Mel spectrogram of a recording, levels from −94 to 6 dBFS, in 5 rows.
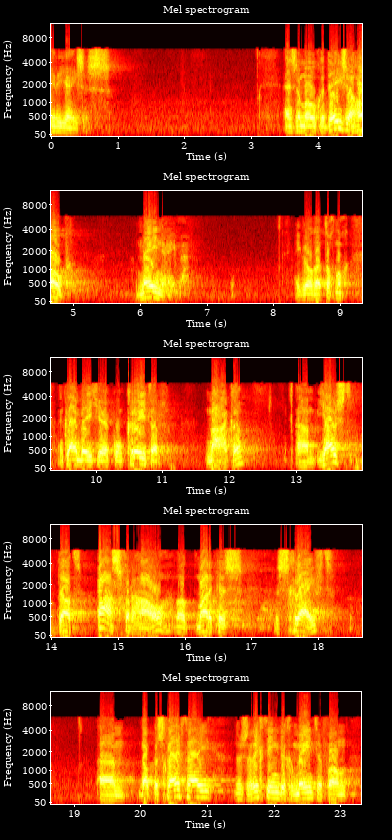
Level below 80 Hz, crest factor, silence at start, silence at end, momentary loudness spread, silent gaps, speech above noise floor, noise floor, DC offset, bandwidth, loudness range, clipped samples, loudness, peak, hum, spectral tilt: -44 dBFS; 10 dB; 0 s; 0.05 s; 15 LU; none; 36 dB; -44 dBFS; under 0.1%; 12 kHz; 7 LU; 4%; -8 LUFS; 0 dBFS; none; -4.5 dB/octave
